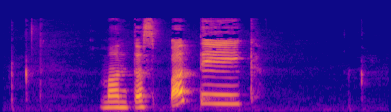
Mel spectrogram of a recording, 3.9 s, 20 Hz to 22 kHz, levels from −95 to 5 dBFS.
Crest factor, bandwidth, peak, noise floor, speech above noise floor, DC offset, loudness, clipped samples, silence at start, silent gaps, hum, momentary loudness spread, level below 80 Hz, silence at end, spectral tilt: 22 dB; 11.5 kHz; -2 dBFS; -73 dBFS; 53 dB; under 0.1%; -20 LUFS; under 0.1%; 1.05 s; none; none; 9 LU; -78 dBFS; 1.5 s; -3 dB/octave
